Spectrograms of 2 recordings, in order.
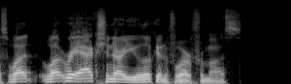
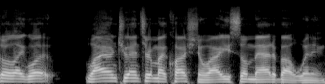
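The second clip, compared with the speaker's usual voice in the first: ordinary talk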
